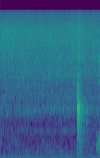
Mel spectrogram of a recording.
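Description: Layered tilapia and sliced vegetables sizzling steadily in oil in a pot over a lit burner.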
